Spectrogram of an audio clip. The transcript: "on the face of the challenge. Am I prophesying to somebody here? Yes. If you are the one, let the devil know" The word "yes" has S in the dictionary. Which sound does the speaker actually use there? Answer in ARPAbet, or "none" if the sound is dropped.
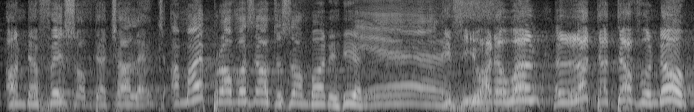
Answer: none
